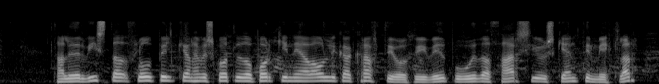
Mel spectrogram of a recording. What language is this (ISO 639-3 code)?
isl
